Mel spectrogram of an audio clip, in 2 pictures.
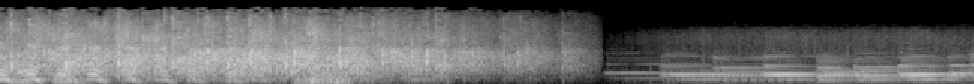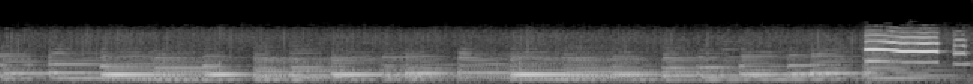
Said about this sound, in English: Give them a hand, please. Cheers.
